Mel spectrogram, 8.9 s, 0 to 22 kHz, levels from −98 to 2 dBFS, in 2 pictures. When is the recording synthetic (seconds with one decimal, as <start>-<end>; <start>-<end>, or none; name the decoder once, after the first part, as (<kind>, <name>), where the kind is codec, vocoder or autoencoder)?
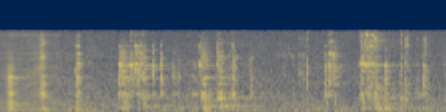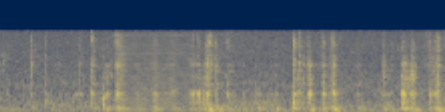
0.0-0.6 (vocoder, Vocos); 5.6-6.4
